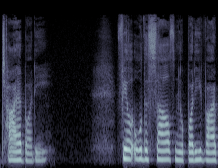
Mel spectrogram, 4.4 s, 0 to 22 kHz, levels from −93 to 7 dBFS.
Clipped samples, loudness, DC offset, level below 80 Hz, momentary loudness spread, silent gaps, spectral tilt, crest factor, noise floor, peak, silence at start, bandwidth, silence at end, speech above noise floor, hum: under 0.1%; -22 LUFS; under 0.1%; -76 dBFS; 12 LU; none; -5 dB/octave; 18 dB; -70 dBFS; -6 dBFS; 0.05 s; 15.5 kHz; 0 s; 49 dB; none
